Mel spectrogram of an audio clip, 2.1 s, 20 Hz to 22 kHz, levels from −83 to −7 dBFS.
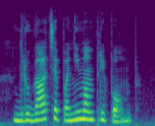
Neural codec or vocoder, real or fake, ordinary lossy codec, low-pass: none; real; none; 19.8 kHz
